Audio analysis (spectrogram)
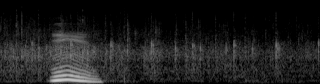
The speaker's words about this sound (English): Let's give her a round of applause, please.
